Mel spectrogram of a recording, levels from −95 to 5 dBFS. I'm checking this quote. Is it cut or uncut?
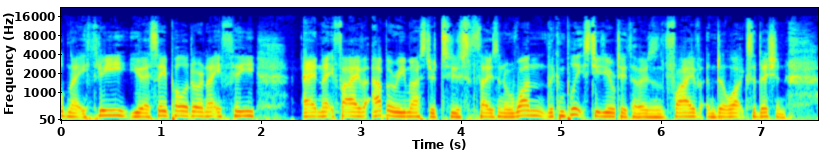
cut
